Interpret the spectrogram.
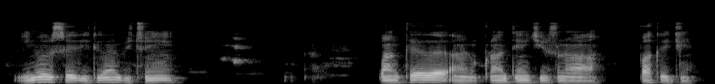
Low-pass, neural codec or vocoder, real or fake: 7.2 kHz; none; real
